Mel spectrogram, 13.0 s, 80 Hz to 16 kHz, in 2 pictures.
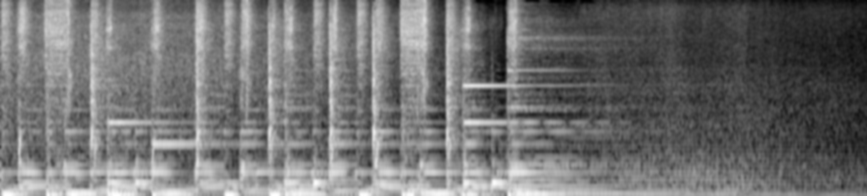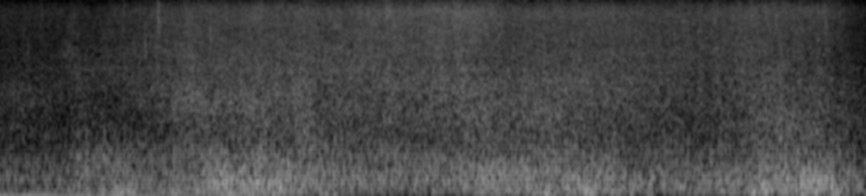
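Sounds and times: sea surf rushing: 0.0 - 13.0
music note: 0.6 - 7.0.

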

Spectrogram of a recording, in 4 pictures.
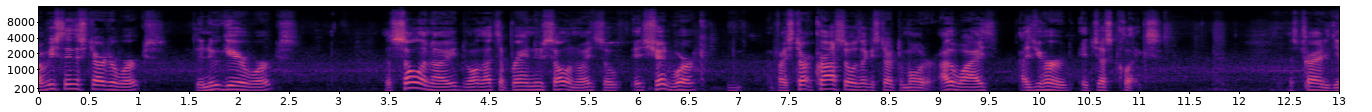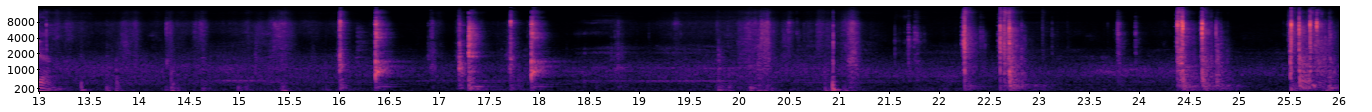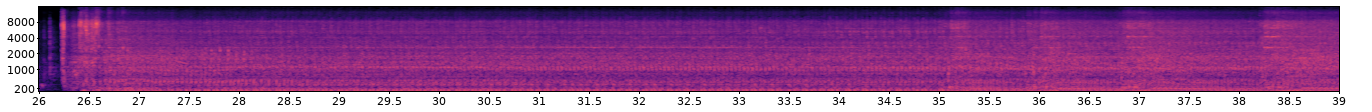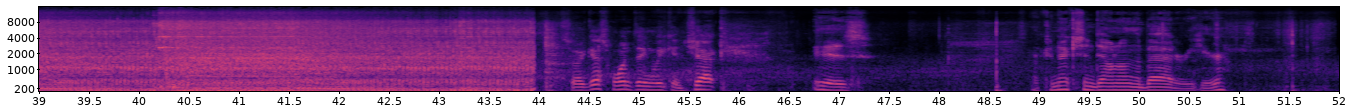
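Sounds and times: engine cranking: 25.6 - 44.0
lawn tractor engine running: 26.2 - 44.0.

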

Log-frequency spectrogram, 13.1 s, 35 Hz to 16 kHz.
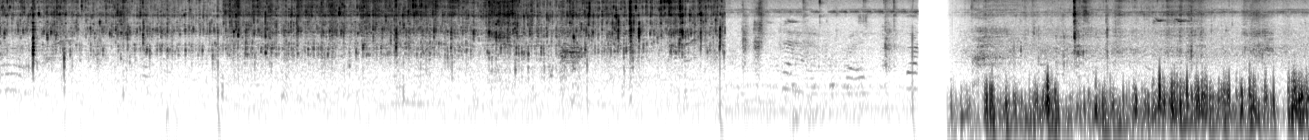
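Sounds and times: small wet clicks: 0.0 - 7.3
water trickling and dripping: 0.0 - 7.3.

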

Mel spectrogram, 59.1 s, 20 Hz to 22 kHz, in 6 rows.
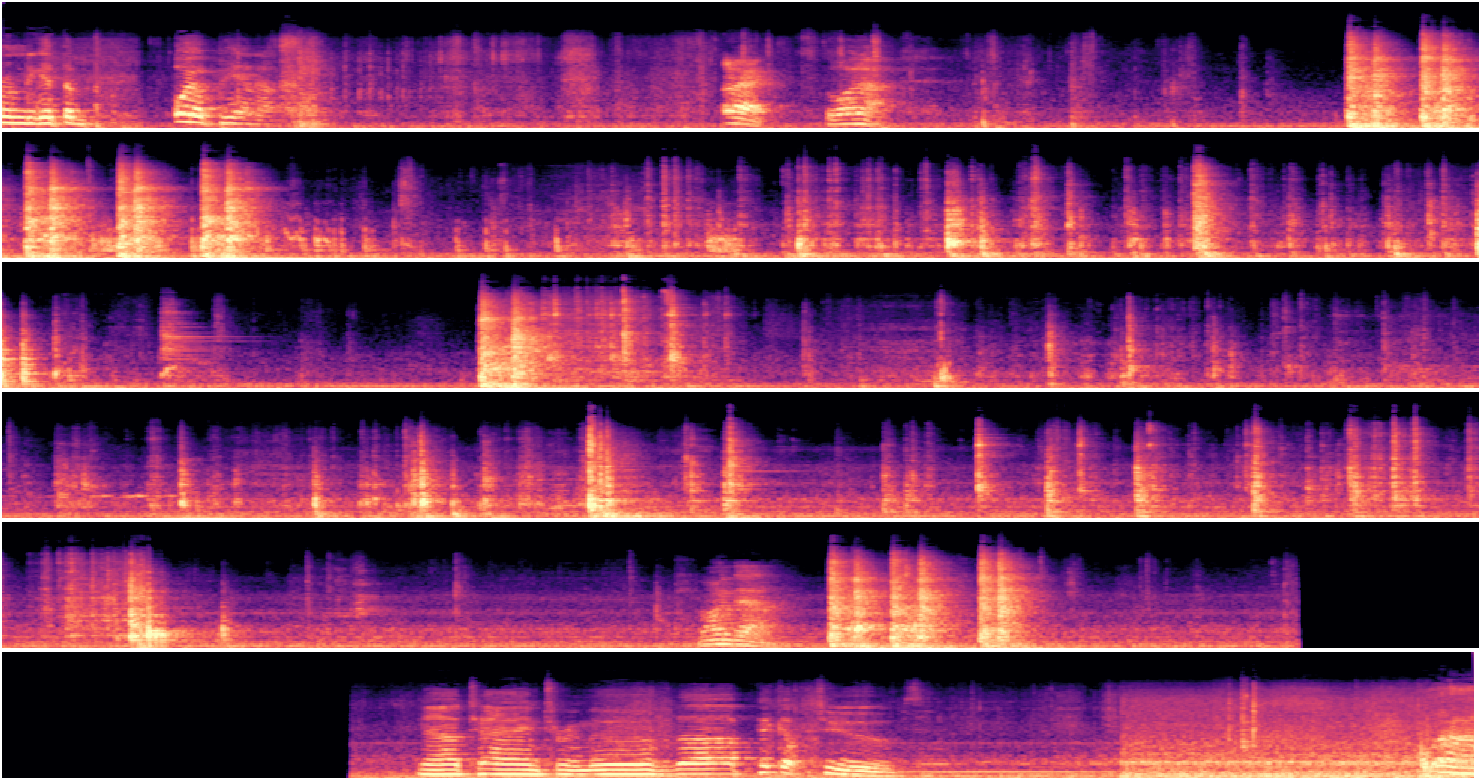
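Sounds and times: metal clunks and scrapes of tools: 9.0 - 21.4, 22.9 - 42.5.

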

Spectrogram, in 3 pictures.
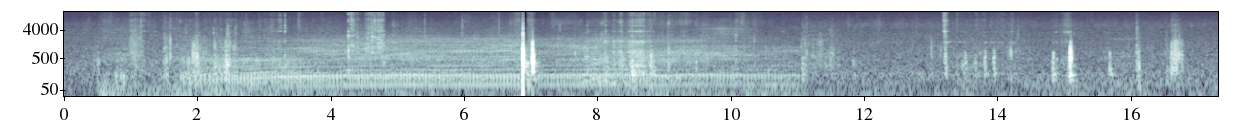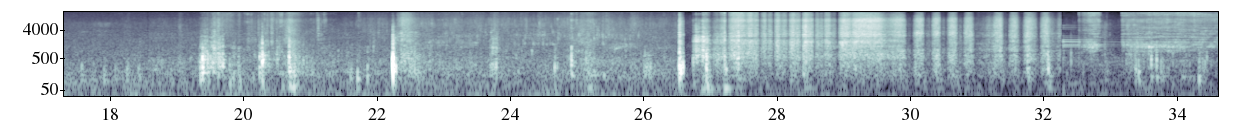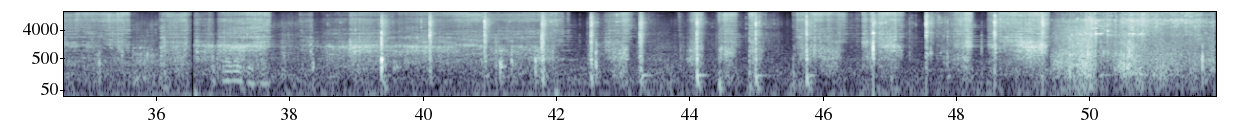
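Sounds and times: trowel rasping strokes: 4.2 - 4.9, 26.8 - 50.8
trowel tapping and scraping bricks: 6.9 - 7.2.

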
